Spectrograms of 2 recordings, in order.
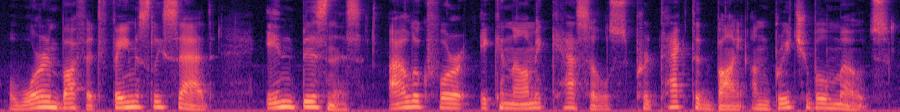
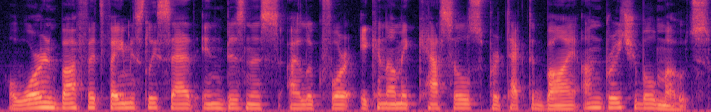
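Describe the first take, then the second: First: It is said at a normal pace. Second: It is said at a faster pace.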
